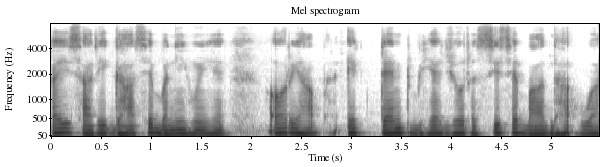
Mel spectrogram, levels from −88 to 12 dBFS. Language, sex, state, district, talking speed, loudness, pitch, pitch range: Hindi, male, Uttar Pradesh, Lucknow, 195 wpm, -16 LUFS, 105 Hz, 100-115 Hz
